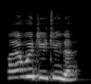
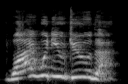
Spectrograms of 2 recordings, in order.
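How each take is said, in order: First: Said in the usual way. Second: Higher, appalled question. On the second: Pretend. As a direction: ask it in mock outrage. Shocked reply to chat message.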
